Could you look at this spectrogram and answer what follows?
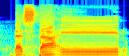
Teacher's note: Nasta'in itu sepertiganya harokat, namanya waqaf raum. Nasta'in. Dikit sekali.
